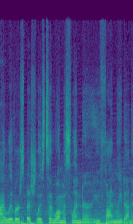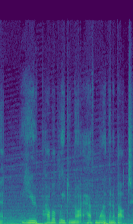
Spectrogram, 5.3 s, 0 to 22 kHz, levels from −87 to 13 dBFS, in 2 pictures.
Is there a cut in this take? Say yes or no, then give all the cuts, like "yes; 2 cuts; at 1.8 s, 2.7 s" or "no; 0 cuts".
yes; 1 cut; at 0.9 s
